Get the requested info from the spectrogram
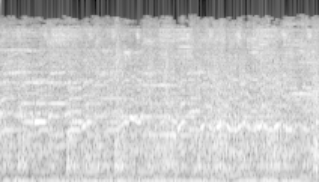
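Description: Adivasi band music played loud through a truck-mounted speaker system: heavy bass under a wavering high lead melody.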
